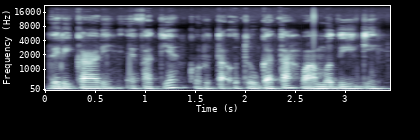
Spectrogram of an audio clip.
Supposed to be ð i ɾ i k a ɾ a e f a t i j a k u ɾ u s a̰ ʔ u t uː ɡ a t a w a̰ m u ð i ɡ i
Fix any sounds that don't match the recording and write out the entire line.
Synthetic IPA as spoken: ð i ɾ i k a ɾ i e f a t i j e k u ɾ u t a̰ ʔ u t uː ɡ a t a w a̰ m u ð i ɡ i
